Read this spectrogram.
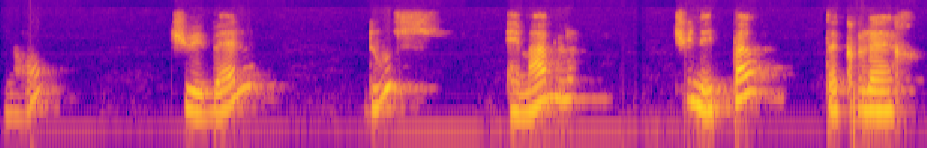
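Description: A woman voicing a gentle, loving fairy in a storybook reading, speaking softly and soothingly. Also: medium pitch, expressive, normal speed, slightly rough, muffled recording. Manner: soft, hushed, soothing.

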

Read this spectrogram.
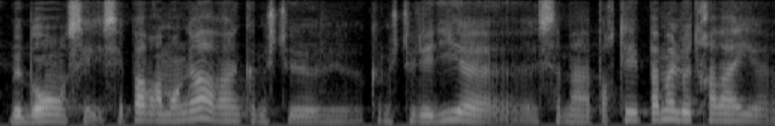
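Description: A man talks slowly through his career on a radio show, often pausing with fillers and restarting his sentences. His voice is fairly high for a man, gravelly yet resonant, with a dark, mellow tone. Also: steady tone. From France. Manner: hesitant, many fillers and restarts. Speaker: singer guest. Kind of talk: radio interview chat.

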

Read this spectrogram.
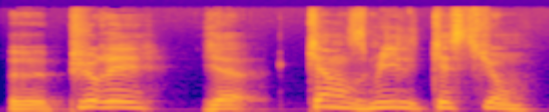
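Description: A man's voice: high-pitched, unhurried, darkish tone. A man hosting a live stream, talking casually and informally to his viewers in a chatty, digressive way. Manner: informal, colloquial wording. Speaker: host of a live stream on mediumship and clairvoyance. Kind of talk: casual live talk answering viewer questions.

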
